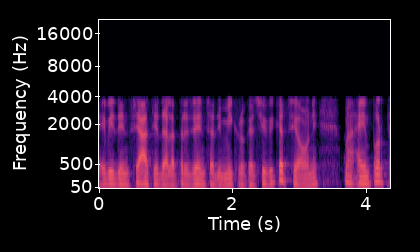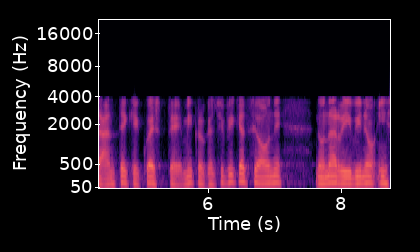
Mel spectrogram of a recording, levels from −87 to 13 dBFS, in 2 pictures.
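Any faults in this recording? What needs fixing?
Nothing in this speech recording stood out on listening as needing a fix.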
